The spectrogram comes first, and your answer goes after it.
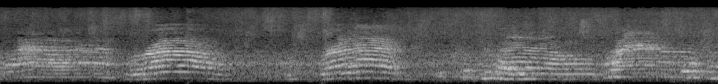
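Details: Siamese cats protesting at shower time with loud, arching meows that rise then fall, about four distinct yowls spaced a second or so apart, with softer mewing between them.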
